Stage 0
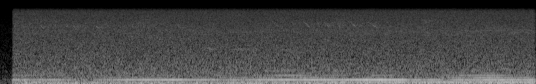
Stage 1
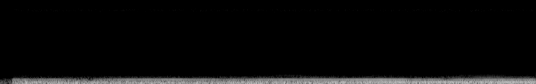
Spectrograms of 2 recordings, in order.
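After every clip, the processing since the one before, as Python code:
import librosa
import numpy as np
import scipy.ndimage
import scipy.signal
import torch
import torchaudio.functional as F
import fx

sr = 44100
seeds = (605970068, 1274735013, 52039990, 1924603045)

y = scipy.signal.sosfilt(scipy.signal.cheby2(4, 80, [780.0, 5400.0], 'bandstop', fs=sr, output='sos'), x)
y = y * librosa.db_to_amplitude(2.5)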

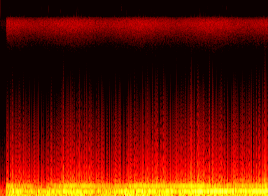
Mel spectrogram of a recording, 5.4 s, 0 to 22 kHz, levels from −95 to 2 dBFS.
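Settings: y = fx.lower_of_two(x, sr, delay_ms=9.9)
y = y * (1.0 - 0.38 / 2.0 + 0.38 / 2.0 * np.cos(2.0 * np.pi * 0.71 * (np.arange(len(y)) / sr)))
y = y * librosa.db_to_amplitude(6.5)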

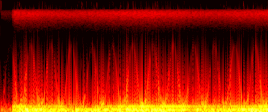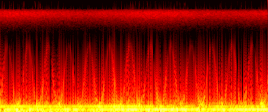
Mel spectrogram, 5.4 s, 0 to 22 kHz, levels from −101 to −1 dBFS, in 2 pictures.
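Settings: y = fx.bell_lfo(x, sr, hz=4.9, low_hz=300.0, high_hz=4100.0, db=11)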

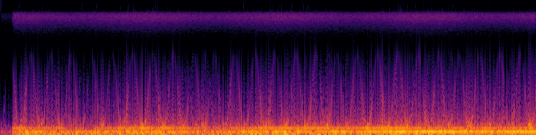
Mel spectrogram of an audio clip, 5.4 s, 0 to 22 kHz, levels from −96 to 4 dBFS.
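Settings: y = x + 10.0 ** (-11.0 / 20.0) * np.pad(x, (int(324 * sr / 1000.0), 0))[:len(x)]
y = y * librosa.db_to_amplitude(3.0)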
